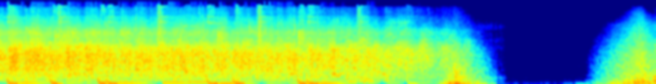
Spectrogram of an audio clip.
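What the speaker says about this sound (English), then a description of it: "You guys need a round of applause." Studio audience applause at a soccer talk show fills the first six seconds with steady, dense clapping, then cuts to silence before another burst of clapping swells back in.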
